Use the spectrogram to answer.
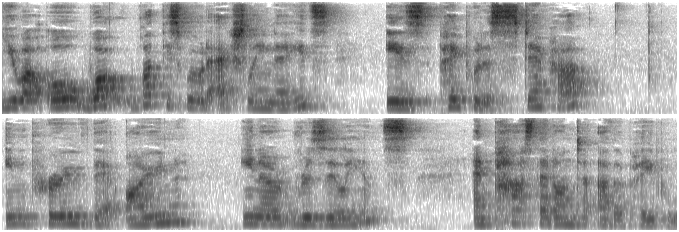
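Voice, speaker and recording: A woman of medium pitch with an Australian accent, amid audible room echo and noticeable background noise. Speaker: motivational speaker. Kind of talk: live stream talk. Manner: animated.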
